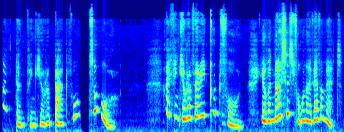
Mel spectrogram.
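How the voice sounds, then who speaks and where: A woman's voice: high voice, wildly swooping pitch, normal speed, pitched above the performer's own voice. A woman voicing an earnest, kind-hearted, anxious little girl in a storybook, pleading and exclaiming. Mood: concerned.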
